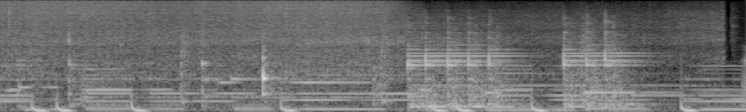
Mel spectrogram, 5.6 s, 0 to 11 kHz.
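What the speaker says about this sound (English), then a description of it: "Give that a little stir, and we're going to let this cook for about 5 minutes or until the onions are translucent." Onions and bell pepper sizzling in a pan for shakshuka while being stirred, with a steady fry hiss and repeated close utensil clicks and scrapes against the pan, busier in the second half, with no voices.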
